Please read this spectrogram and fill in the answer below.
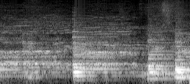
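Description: Choral music: a choir singing slow, sustained chords, with a new chord entering about a second in and another near the end.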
